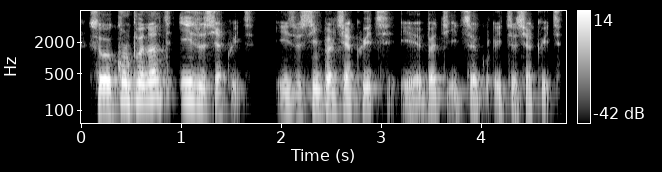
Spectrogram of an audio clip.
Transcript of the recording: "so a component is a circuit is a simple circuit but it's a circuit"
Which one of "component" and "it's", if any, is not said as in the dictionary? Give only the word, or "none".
component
